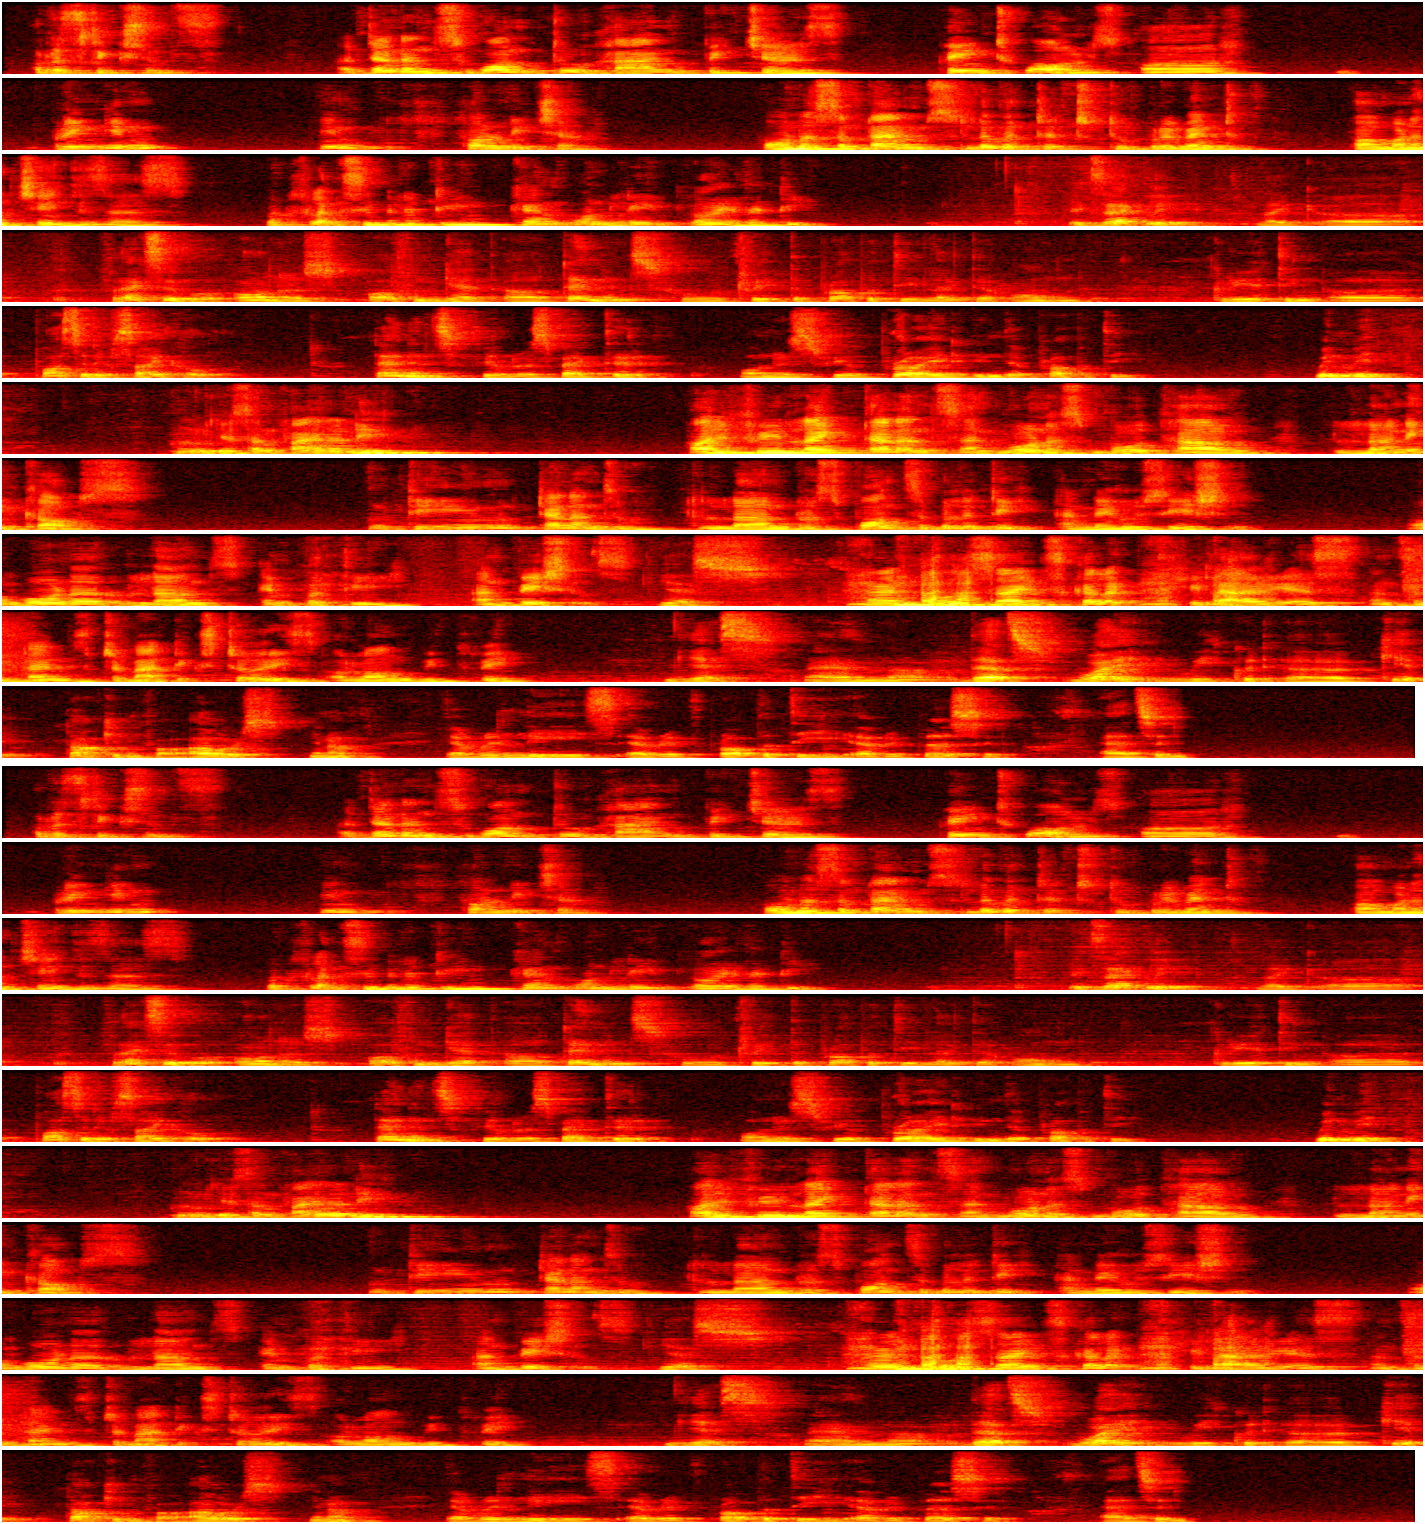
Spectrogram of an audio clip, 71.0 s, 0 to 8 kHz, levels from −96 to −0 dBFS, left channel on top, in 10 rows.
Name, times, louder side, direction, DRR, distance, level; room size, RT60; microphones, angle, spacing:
voice 1, 0.2-1.1 1.7-4.2 4.7-6.3 6.7-6.8 7.4-8.0 8.7-9.1 9.4-10.1 10.9-13.4 13.9-15.1 15.5-18.3 36.4-37.9 39.0-43.3 44.5-48.9 49.7-51.8 52.1-52.9 54.0-59.5, left 4 dB, 65° left, 0.4 m, -28 dB
voice 2, 19.3-27.0 27.4-29.6 30.3-31.8 32.1-34.1 35.0-35.5 36.4-36.7 53.0-54.0 56.7-57.0 60.1-65.8 66.2-69.0 69.4-69.8, left 2 dB, 30° left, 0.8 m, -32 dB
Laughter, 49.7-49.9 51.2-51.6 53.9-54.7 55.3-56.2 56.9-57.1, equal, ahead, 0.4 m, -32 dB
4.2 x 2.1 x 4.3 m
head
